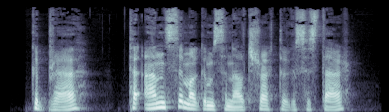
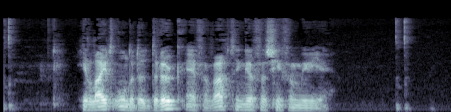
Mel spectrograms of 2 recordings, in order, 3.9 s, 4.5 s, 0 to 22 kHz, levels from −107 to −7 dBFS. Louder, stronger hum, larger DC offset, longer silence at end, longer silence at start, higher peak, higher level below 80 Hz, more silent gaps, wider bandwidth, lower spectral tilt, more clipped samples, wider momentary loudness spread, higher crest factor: first, -21 LUFS vs -24 LUFS; neither; neither; about the same, 0.4 s vs 0.45 s; first, 0.3 s vs 0.1 s; about the same, -2 dBFS vs -4 dBFS; about the same, -60 dBFS vs -56 dBFS; neither; first, 16.5 kHz vs 11.5 kHz; about the same, -4.5 dB/octave vs -5.5 dB/octave; neither; second, 8 LU vs 12 LU; about the same, 20 dB vs 22 dB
